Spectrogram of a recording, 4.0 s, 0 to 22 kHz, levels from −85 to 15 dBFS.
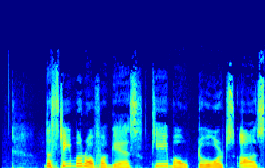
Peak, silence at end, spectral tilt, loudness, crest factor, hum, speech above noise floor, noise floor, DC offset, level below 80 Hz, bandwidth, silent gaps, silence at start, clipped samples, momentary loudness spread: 0 dBFS; 0 s; -4 dB/octave; -17 LUFS; 16 dB; none; 27 dB; -44 dBFS; under 0.1%; -44 dBFS; 14.5 kHz; none; 0.2 s; under 0.1%; 8 LU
